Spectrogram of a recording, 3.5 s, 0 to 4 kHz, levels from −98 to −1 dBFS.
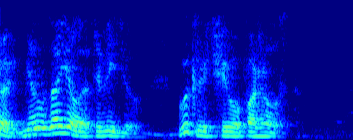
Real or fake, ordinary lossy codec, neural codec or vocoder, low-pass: real; AAC, 24 kbps; none; 3.6 kHz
